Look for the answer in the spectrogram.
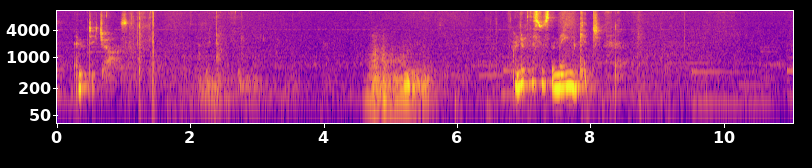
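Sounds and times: person whispering: 0.4s - 1.2s.

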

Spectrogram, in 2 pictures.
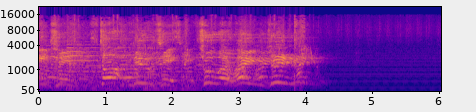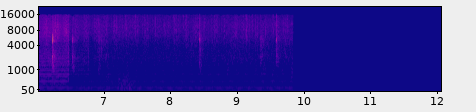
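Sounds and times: faint electrical hum: 3.4s - 9.8s.

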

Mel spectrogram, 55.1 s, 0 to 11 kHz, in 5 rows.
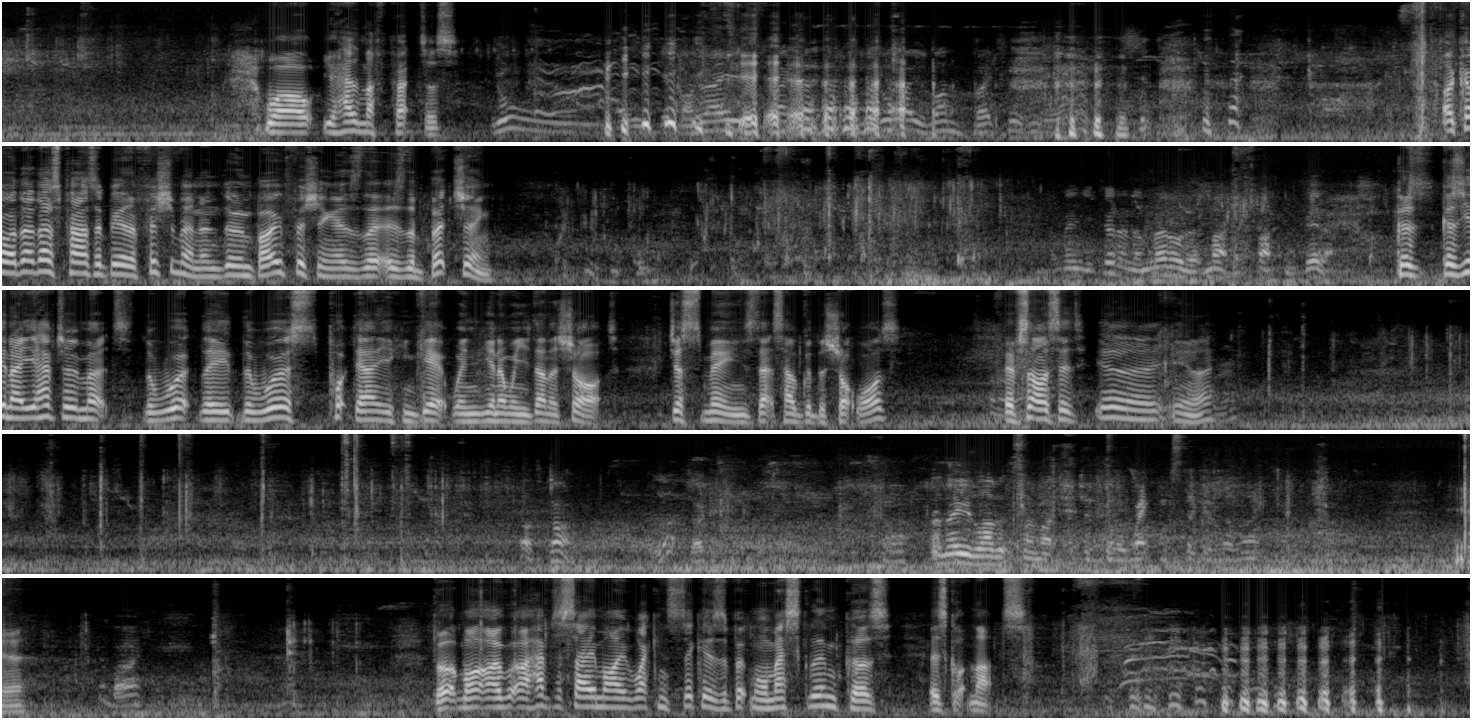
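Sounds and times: faint outdoor background noise: 0.0s - 55.0s
water splashing and sloshing: 9.4s - 11.0s, 14.0s - 21.5s
wind rumbling on microphone: 14.7s - 21.8s, 31.3s - 47.0s
light clicks on gravel: 30.6s - 36.9s.

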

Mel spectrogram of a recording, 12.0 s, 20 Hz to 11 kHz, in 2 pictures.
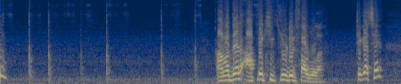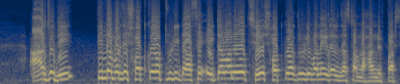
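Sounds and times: marker pen writing on a board: 0.0s - 3.3s
marker tip ticking on board: 0.4s - 1.8s, 2.4s - 3.1s.

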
